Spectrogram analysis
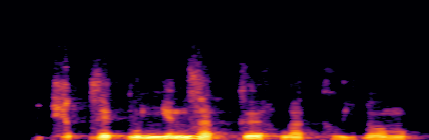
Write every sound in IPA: t͡ɕ ɔ˨˩ p̚ z ɛ˦˥ t̚ v o̰˧˨ ɲ ɛ̰˧˥ n z a˨˩ t̚ k ə̰ː˧˥ h w a˨˩ t̚ x ṳ˨˩ j ɗ ɔ˧ m

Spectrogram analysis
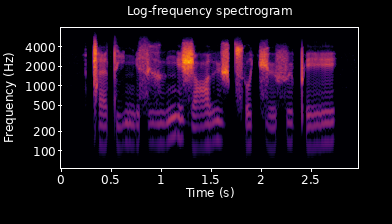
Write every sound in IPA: ǀ æ t i ŋ e s ɣ ɯ ŋ e ʒ ɑ ð y ʒ t͡sʼ o t͡ɕ ø f ø pʼ e

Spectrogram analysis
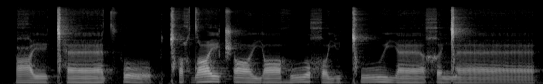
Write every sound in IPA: ʕ eː ǀʰ æː t͡sʼ o | ǀʰ o χ dˤ eː t͡ʃʼ ɒː j ɒː ɦ uː χ o j i ǀʰ uː j æː χ e ŋ͡ǀ æː

